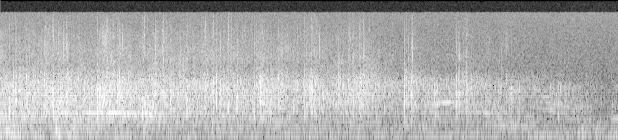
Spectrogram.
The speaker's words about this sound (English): Clap your hands to the Lord and give God praise.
